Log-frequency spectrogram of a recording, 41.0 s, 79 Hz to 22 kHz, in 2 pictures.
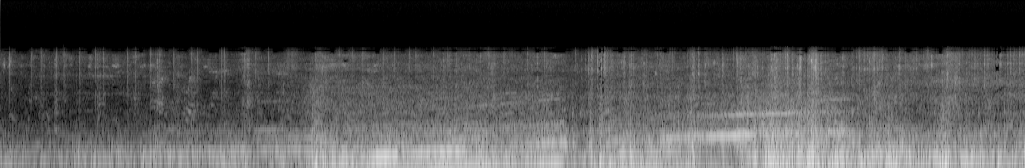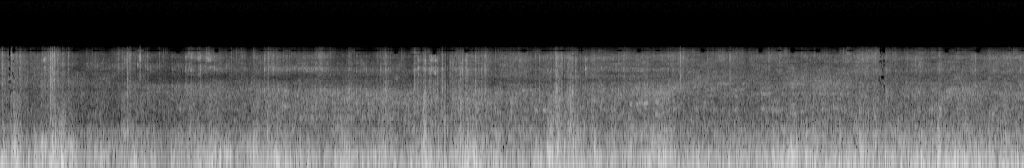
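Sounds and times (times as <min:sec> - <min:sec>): road noise inside cabin: 0:00.0 - 0:40.9
minibus engine accelerating: 0:04.4 - 0:40.9
body knocks and rattles: 0:11.5 - 0:34.1.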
